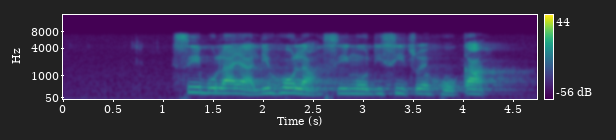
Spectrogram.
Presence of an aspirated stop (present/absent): absent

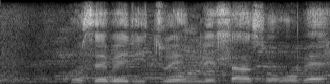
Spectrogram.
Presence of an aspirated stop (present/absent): absent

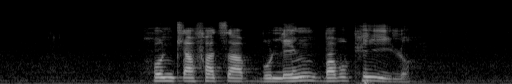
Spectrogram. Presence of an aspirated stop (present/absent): present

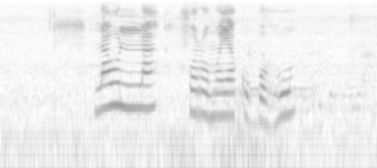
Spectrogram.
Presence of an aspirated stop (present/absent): absent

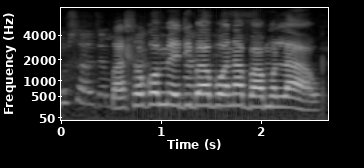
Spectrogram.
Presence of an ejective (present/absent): absent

